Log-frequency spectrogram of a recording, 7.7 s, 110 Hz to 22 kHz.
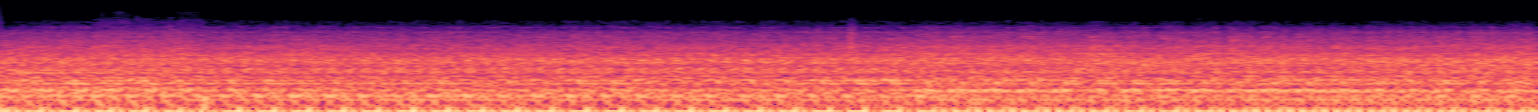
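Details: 1963 Diamond T 931-CN cabover semi diesel, first run after sitting one to two years: deep even idle thumping about two a second, no misses or knocks; healthy idle.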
